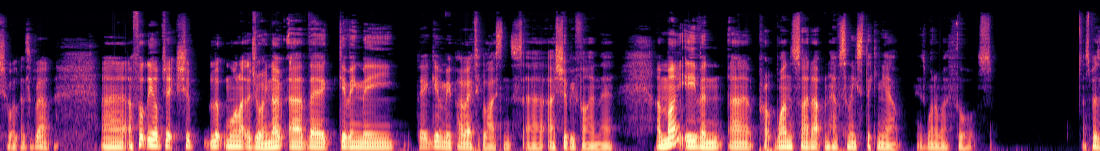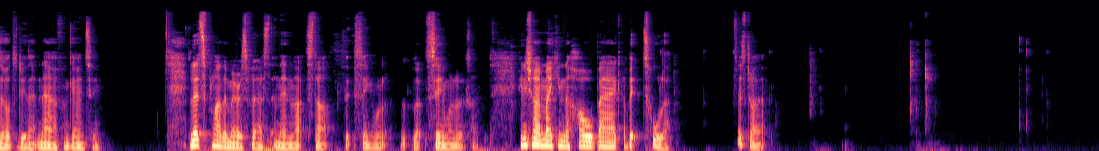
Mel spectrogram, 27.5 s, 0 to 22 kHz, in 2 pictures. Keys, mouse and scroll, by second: 6.6-9.6 middle drag, 11.6-14.7 middle drag, 21.7-22.2 middle drag, 22.2-23.0 scroll down 1, 23.0-23.8 middle drag, 23.8 a, 26.7-27.4 middle drag.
